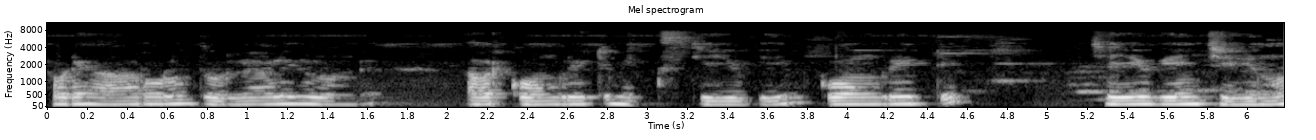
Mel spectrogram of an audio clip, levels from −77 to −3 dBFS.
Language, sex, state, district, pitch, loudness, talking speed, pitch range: Malayalam, male, Kerala, Kollam, 135 Hz, -17 LUFS, 95 wpm, 130-140 Hz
